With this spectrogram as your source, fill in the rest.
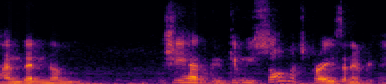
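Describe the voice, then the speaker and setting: A man with a British accent at a moderate pace, amid noticeable background noise. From UK. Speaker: corporate trainer. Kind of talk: advice monologue. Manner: casual, hesitant with fillers.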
